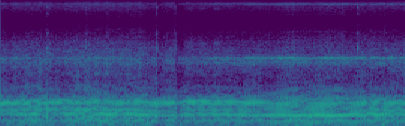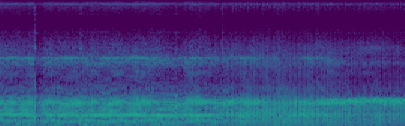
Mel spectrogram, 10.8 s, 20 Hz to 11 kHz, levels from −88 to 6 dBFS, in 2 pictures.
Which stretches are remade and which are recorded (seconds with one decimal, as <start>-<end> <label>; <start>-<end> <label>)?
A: 0.0-8.4 recorded; 8.4-10.8 remade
